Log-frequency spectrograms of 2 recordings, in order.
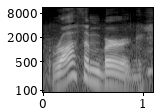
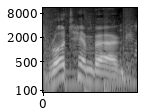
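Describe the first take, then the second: First: The 'th' is said as English th. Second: The 'th' is said as a plain t. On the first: "in American English" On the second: "but it's Rothenburg"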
